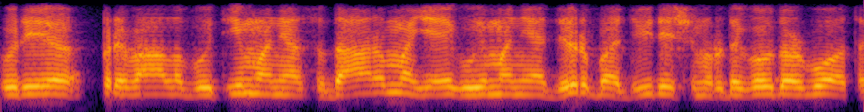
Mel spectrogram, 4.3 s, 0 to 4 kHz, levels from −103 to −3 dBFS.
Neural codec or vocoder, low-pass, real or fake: codec, 16 kHz in and 24 kHz out, 1 kbps, XY-Tokenizer; 3.6 kHz; fake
